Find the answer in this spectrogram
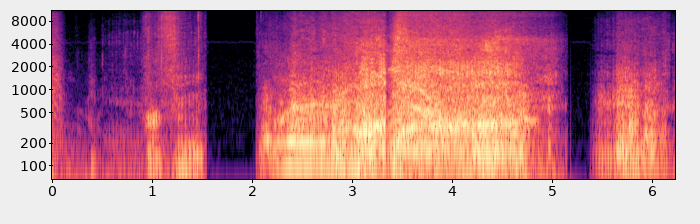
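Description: A bear gives a deep, rough roar that swells for about three seconds, with brief grunts around it.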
